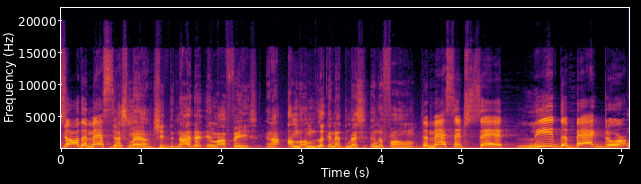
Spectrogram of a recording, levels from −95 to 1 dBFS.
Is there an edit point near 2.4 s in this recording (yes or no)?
no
